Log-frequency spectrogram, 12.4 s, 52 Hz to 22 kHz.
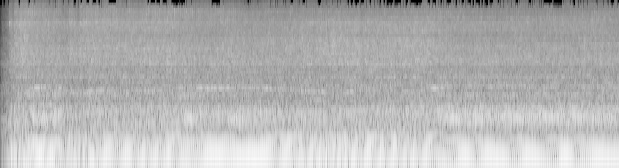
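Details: Barn-find Porsche 911 SC that sat 16 years: lumpy, uneven idle that surges and dips, with pops back through the intake: rough idle with intake backfire.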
